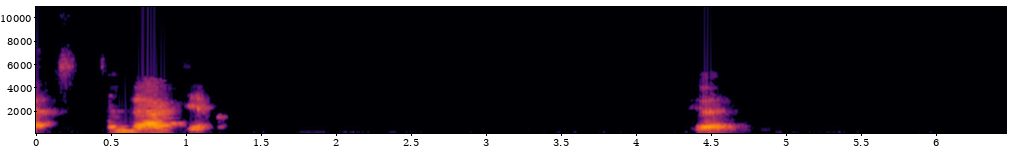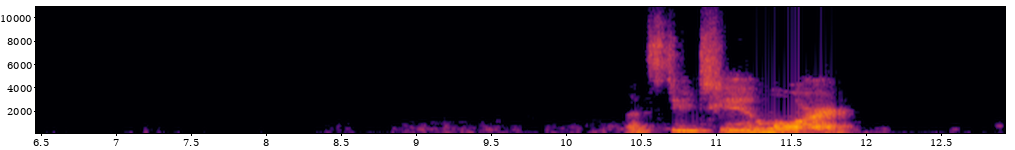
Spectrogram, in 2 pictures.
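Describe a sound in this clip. An older woman speaks calmly in short phrases, close by.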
